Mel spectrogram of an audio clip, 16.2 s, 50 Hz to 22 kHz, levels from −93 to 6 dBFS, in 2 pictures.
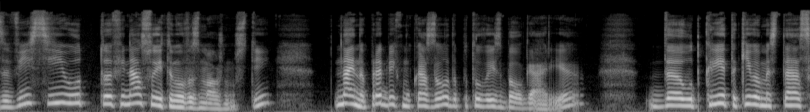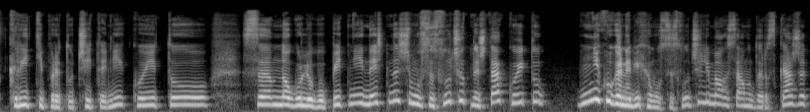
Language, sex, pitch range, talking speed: Bulgarian, female, 190-260 Hz, 160 wpm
